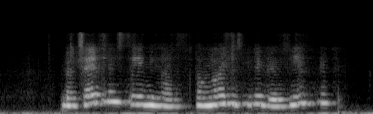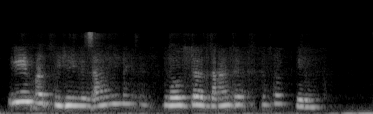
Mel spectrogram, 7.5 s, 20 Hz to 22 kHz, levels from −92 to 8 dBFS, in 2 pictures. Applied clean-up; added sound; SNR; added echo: neural mask model DeepFilterNet 3.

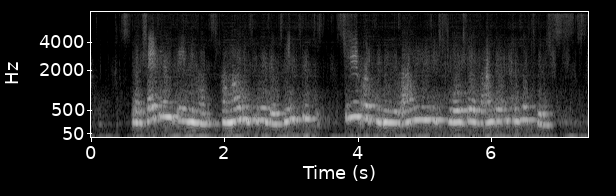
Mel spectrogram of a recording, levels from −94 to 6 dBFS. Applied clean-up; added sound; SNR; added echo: neural separator model SepFormer DNS4.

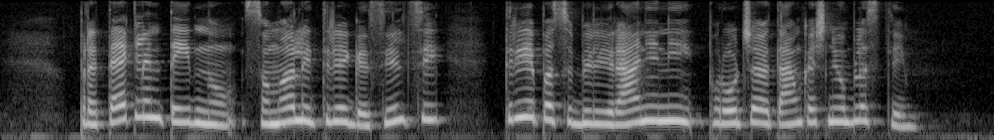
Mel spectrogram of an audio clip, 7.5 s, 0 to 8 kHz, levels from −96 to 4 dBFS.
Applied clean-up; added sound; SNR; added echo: none; none; none; none.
